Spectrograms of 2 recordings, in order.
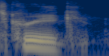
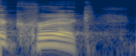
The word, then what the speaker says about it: creek: So it's creek. It's not a crick. It's spelled C R E E K. It's a creek.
